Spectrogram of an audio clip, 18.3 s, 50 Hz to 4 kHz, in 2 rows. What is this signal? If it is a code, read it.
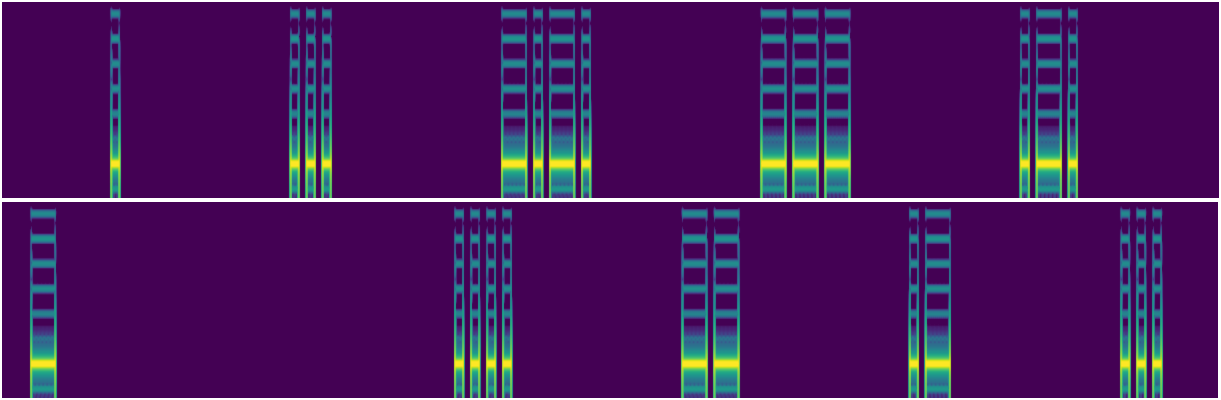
Morse code, heard as a keyed tone, about 20 wpm, spaced as for 6 wpm, 750 Hz. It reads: ESCORT HMAS
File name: cw / fists / Short-Story-3-6wpm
